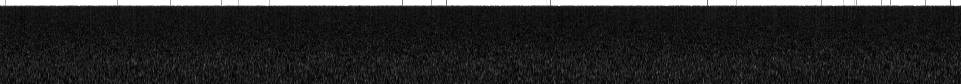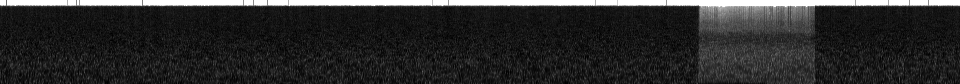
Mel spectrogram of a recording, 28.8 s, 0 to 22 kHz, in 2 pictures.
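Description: Steady receiver static from a software-defined radio tuned to the ArcCube-01 cubesat downlink. About 25 s in, a GMSK telemetry packet from the satellite arrives and the hiss quiets for under two seconds, losing its high end, before the static returns.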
